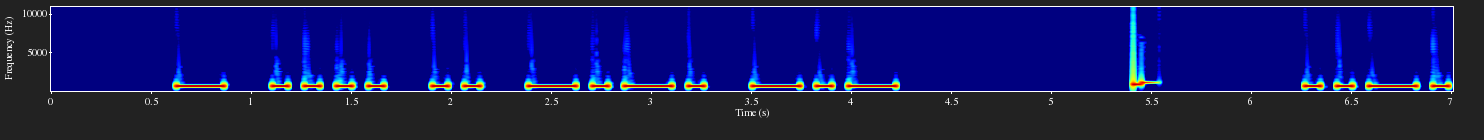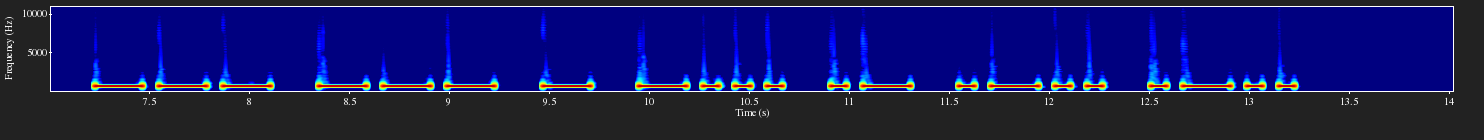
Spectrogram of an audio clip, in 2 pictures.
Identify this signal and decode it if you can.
Morse code, heard as a keyed tone, about 15 wpm, 700 Hz. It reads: THICK FOOTBALL
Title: Sentences from Top 1600 Words - New Word Drill - 15wpm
